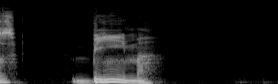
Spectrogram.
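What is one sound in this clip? A man speaks briefly and with animation, close into a microphone.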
